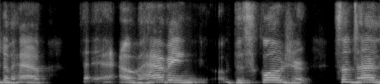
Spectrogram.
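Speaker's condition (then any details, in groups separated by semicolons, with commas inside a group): Parkinson's disease; deep brain stimulation, surgery four years after diagnosis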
